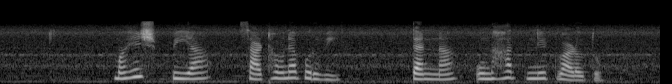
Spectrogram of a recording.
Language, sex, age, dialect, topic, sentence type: Marathi, female, 18-24, Varhadi, agriculture, statement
